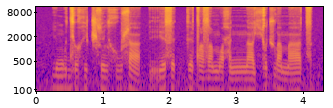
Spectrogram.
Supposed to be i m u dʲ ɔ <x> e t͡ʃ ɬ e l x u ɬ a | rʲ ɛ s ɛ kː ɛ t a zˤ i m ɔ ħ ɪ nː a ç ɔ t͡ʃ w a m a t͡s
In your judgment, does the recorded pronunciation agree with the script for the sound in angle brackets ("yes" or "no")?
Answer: yes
